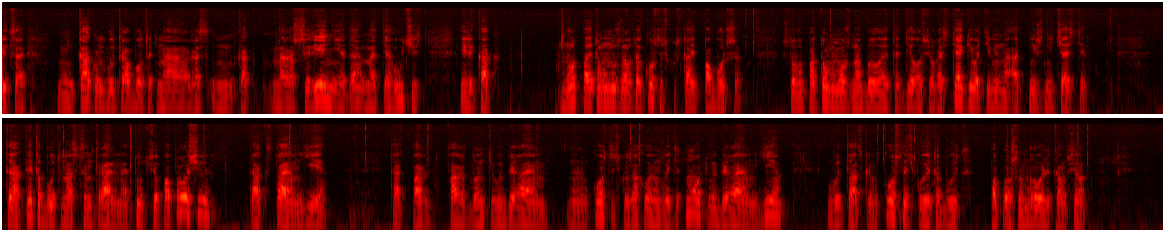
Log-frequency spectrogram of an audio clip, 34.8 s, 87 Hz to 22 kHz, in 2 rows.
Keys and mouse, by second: 12.8-14.1 drag, 16.9-18.6 middle drag, 19.5 KP_3, 20.5 click, 21.9 e, 22.9 click, 23.9 click, 25.5-27.4 drag, 31.2 click, 32.7 alt+p.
